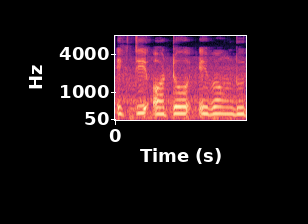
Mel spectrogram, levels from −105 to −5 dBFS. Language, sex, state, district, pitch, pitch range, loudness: Bengali, female, West Bengal, Kolkata, 235 Hz, 230-240 Hz, -14 LUFS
